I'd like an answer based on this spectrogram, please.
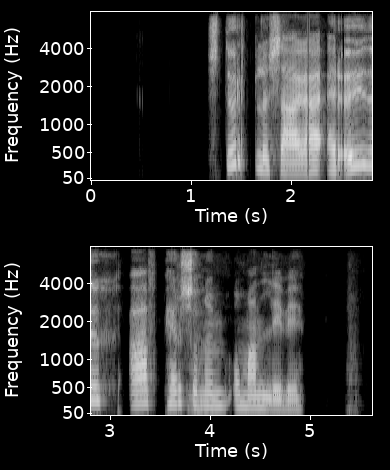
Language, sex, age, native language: Icelandic, female, 30-39, German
